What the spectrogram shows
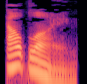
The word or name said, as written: outlying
